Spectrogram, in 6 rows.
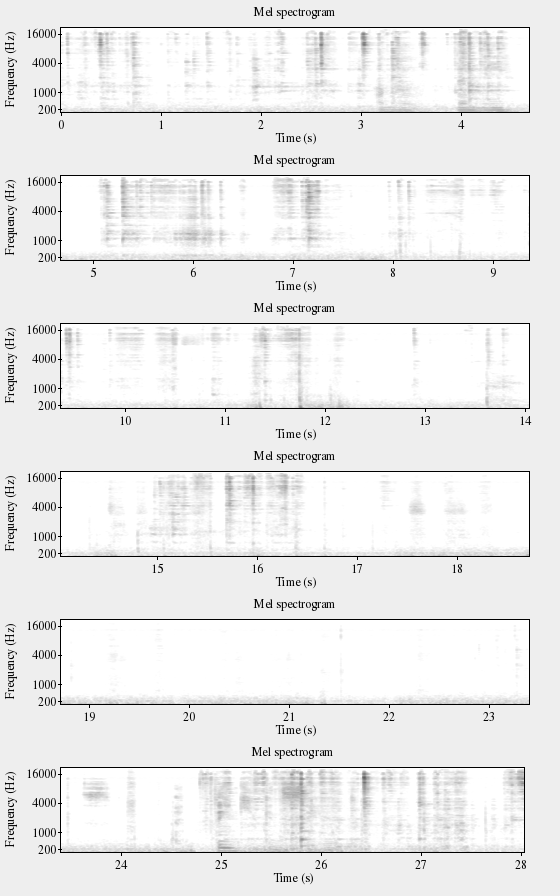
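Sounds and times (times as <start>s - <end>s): metal grille clinks and rattles: 0.0s - 16.6s, 24.8s - 28.0s
steady low hum: 0.0s - 28.0s.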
